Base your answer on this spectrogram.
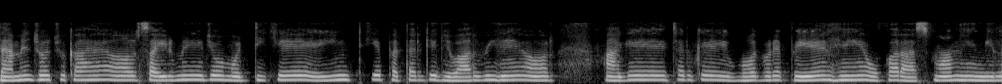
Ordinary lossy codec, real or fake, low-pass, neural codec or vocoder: Opus, 24 kbps; fake; 7.2 kHz; codec, 16 kHz, 1.1 kbps, Voila-Tokenizer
